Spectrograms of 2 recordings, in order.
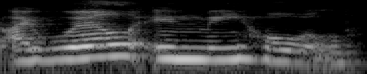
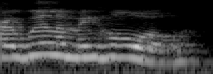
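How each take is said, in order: First: The phrase is said slowly. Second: The phrase is said at normal speed.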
